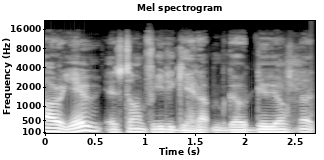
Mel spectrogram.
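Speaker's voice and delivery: put-on London Cockney accent. Retelling how a man talks to the speaker, Bert-style Cockney accent. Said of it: "he just talks to me like a Cockney accent".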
